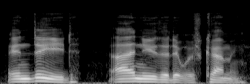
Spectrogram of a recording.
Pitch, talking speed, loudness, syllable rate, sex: 115 Hz, 170 wpm, -15 LUFS, 4.3 syllables/s, male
